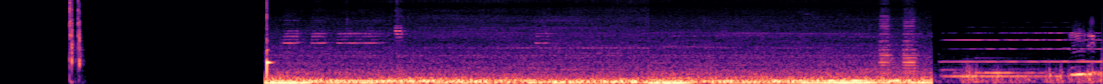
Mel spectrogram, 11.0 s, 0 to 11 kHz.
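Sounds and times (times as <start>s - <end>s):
car engine rumble and road noise: 2.7s - 9.4s.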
